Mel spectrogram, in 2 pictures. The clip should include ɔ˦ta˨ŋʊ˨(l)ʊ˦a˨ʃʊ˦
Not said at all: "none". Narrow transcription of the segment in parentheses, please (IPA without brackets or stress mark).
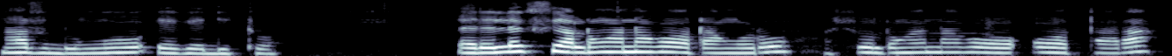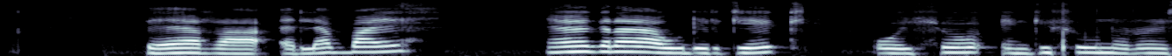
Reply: ɾ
